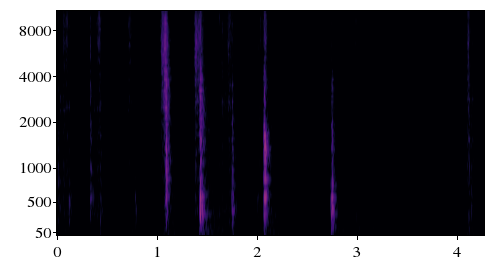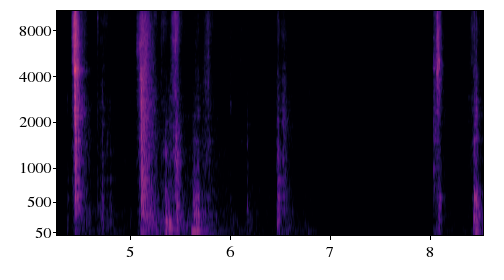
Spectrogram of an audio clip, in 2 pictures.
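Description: Cards are shuffled by hand for the Cloudspire board game. Sparse, close taps and clicks lead to a short, soft riffling burst, then more scattered ticks in a quiet room with no talk.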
